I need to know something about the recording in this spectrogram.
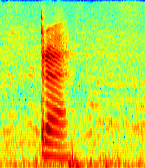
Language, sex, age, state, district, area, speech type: Dogri, female, 18-30, Jammu and Kashmir, Samba, rural, read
